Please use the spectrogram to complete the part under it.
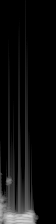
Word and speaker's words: Revere: Gotta say it like that. Revere.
